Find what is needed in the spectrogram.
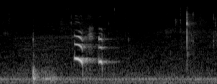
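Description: Capuchin monkey giving two short high-pitched squeaks about a quarter of a second apart, the first bending down slightly in pitch, over a steady low hum.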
